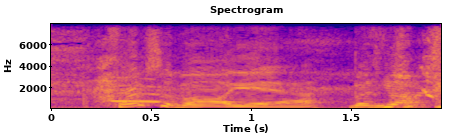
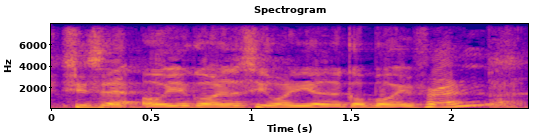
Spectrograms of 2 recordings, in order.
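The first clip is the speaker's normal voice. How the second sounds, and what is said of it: Put-on Trinidadian accent. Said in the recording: “In her best Trini accent,”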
